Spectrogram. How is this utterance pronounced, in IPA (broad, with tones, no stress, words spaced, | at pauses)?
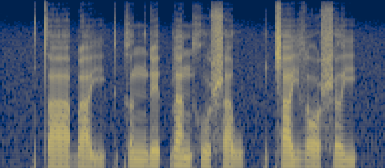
t̪aː˨˩ɓa˨˩˨j | kə˧ŋɗe˦˥p̚ la˧nxu˨˩˦ʂa˨˩w | ca˧jlɔ˨˩˦ ʂə˧j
